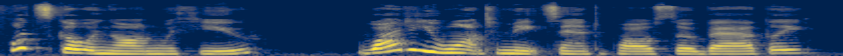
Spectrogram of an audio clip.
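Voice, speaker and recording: A woman voicing a gentle, knowing mother cat in a children's storybook. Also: medium pitch, expressive, moderate pace, natural voice. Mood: probing.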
